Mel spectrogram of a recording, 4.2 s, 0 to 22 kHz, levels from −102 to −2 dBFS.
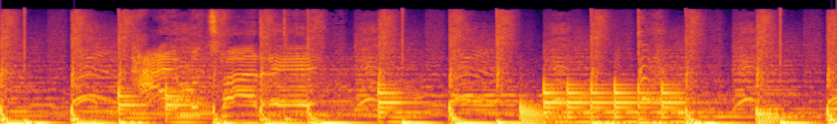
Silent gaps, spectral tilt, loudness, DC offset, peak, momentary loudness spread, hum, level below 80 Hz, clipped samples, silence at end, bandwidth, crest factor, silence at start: none; -5.5 dB/octave; -12 LUFS; under 0.1%; 0 dBFS; 3 LU; none; -12 dBFS; under 0.1%; 0 s; 16.5 kHz; 10 dB; 0 s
